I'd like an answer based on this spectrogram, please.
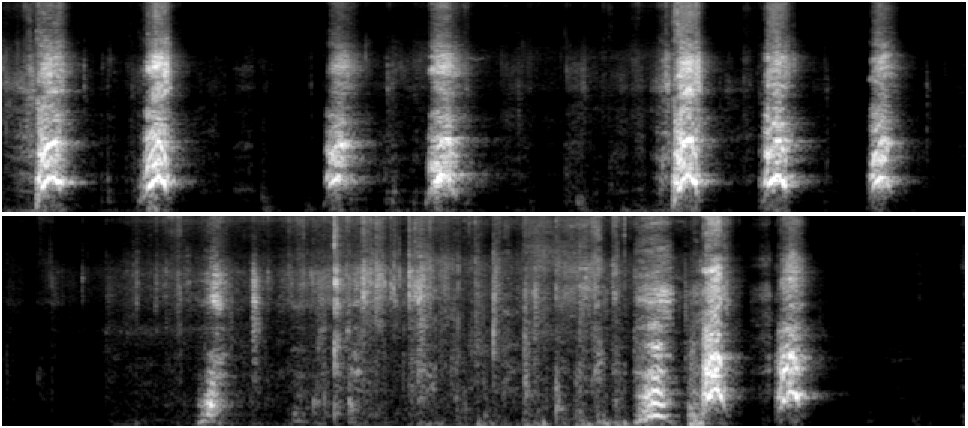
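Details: Very loud barking from a Belgian Malinois kept in a garden, said to disturb the neighbours day and night; crisp barks mostly in pairs, roughly fifteen in all, with a brief rustling noise near the end.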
